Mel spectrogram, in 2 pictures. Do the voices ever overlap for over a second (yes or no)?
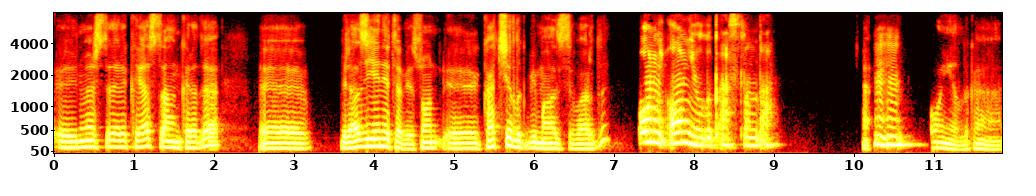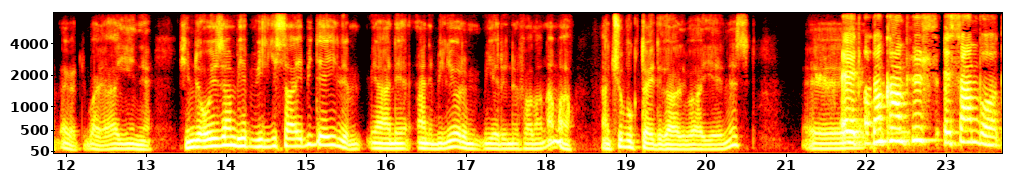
no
